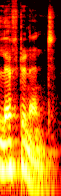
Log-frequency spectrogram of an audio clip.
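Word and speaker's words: Lieutenant: বুঝতে পেরেছ Delhi left governor ঠিক আছে এটার উচ্চারণ হবে লেফটেনেন্ট তো দিল্লির লেফটেনেন্ট গভর্নর ভিকে সাকসেনা ঠিক আছে দিল্লির যে লেফটেনেন্ট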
